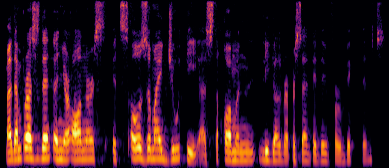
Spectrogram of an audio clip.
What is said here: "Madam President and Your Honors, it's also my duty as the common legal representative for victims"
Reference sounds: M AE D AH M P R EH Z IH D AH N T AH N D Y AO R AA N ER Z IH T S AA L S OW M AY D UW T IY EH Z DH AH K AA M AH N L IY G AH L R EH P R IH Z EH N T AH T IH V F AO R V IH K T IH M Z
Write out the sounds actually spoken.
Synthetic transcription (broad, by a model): M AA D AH M P R EH S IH D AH N T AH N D Y AO R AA N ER S IH T S AA L S OW M AY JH UW T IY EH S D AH K AA M AH N L IY G AH L R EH P R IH S EH N T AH T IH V F AO R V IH K T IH M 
